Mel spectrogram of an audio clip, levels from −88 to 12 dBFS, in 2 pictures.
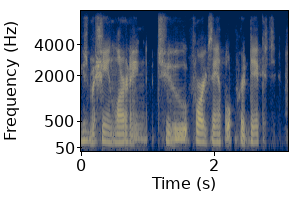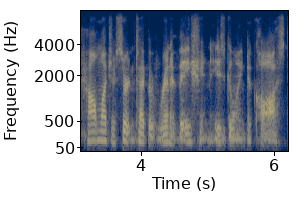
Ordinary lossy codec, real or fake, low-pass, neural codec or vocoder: Opus, 24 kbps; fake; 7.2 kHz; vocoder, 22.05 kHz, 80 mel bands, HiFi-GAN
